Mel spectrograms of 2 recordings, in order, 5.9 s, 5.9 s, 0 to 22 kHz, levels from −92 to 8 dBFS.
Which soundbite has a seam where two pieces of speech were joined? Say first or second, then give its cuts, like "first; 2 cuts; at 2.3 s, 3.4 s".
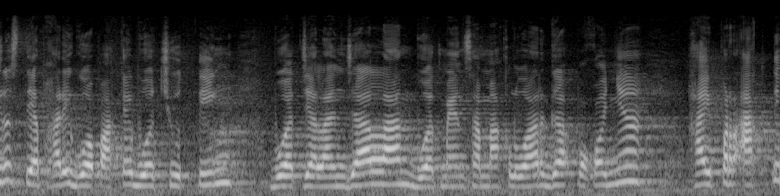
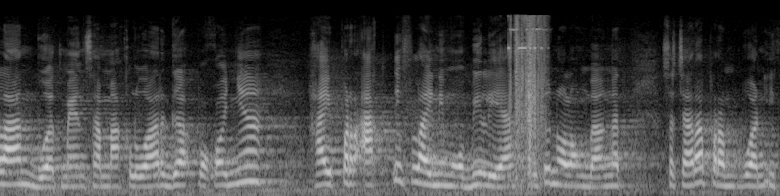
second; 1 cut; at 3.9 s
